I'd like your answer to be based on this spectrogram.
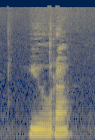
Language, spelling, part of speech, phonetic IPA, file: Polish, jura, noun, [ˈjura], LL-Q809 (pol)-jura.wav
